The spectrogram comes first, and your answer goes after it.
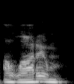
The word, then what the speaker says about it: Alarum: It's called No, Alarium. Yeah. A L A R U M. Oh, it's uh Scottish not just not the Scottish pronunciation of the words alarm.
